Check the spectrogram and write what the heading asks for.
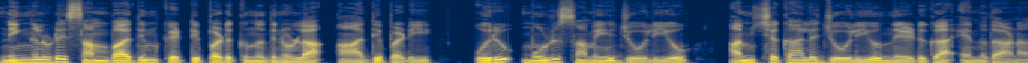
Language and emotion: Malayalam, neutral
